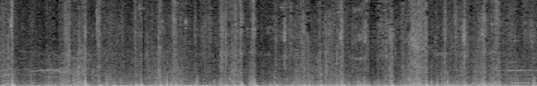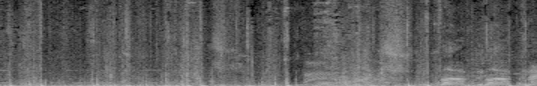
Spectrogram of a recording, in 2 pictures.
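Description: Horse hooves clatter in a rapid, continuous clip-clop during a battle in Mount & Blade II: Bannerlord, dense and steady under background noise, with a brief whinny near the end.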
